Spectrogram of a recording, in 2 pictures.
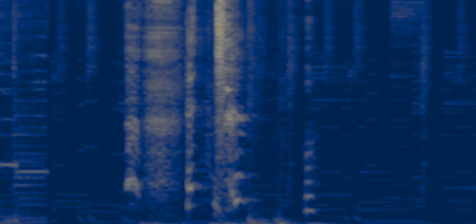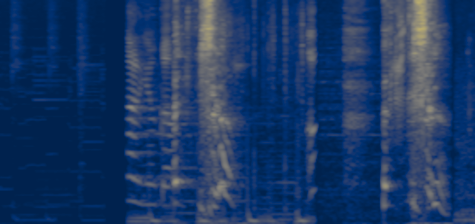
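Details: Several sharp sneeze bursts from a VTuber, each with a quick intake, over faint background music and game sounds during a game stream: sneezing.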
